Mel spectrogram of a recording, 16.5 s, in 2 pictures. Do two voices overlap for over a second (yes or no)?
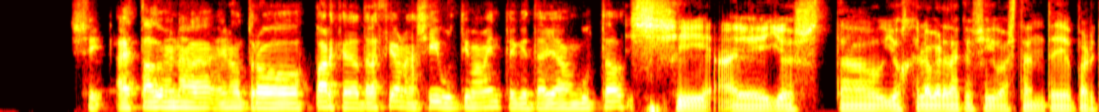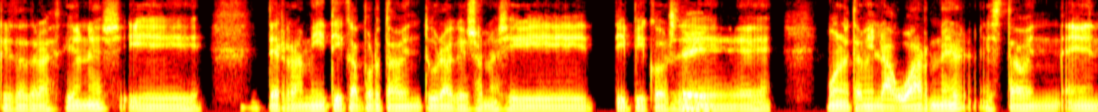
no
